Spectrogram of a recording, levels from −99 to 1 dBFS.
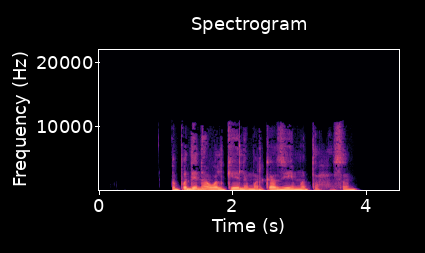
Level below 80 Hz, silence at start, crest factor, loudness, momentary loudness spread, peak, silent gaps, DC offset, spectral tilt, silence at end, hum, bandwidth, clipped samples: -54 dBFS; 1.1 s; 16 dB; -23 LUFS; 14 LU; -10 dBFS; none; under 0.1%; -8.5 dB/octave; 0.65 s; none; 10.5 kHz; under 0.1%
